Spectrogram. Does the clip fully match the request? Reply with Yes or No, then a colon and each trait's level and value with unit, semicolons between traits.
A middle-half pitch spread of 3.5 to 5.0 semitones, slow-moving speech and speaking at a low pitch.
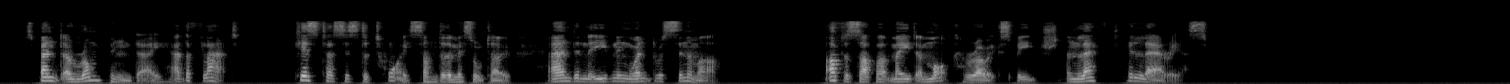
Yes: average, 4.3 semitones; slow, 125 wpm; low, 130 Hz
